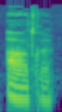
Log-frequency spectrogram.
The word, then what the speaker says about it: Ardres: I could never do that R-E sound at the end of a word in French. Anyway, there you go, Ardres.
